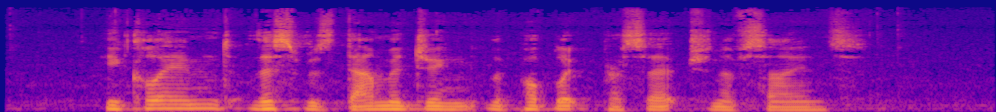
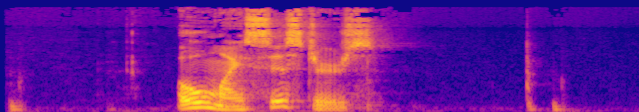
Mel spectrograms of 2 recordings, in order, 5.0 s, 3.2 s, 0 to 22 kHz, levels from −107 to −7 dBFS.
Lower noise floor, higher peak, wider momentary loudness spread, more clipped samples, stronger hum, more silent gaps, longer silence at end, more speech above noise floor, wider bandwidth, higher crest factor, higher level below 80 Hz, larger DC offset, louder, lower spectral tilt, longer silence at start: second, -67 dBFS vs -72 dBFS; second, -18 dBFS vs 0 dBFS; about the same, 8 LU vs 8 LU; neither; neither; neither; second, 0.65 s vs 1.35 s; second, 31 dB vs 57 dB; about the same, 16.5 kHz vs 16.5 kHz; about the same, 18 dB vs 20 dB; second, -68 dBFS vs -62 dBFS; neither; second, -36 LUFS vs -15 LUFS; first, -4.5 dB/octave vs -2.5 dB/octave; first, 0.55 s vs 0.05 s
